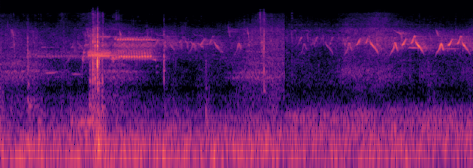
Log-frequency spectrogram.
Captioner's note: birds chirping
